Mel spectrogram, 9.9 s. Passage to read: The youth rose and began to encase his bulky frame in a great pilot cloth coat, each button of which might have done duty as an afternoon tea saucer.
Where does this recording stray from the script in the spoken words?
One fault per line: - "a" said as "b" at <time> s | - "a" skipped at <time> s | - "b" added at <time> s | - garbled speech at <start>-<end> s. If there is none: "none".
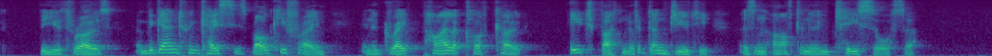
- "of which might" skipped at 6.3 s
